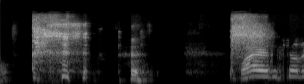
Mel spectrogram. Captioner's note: laughing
